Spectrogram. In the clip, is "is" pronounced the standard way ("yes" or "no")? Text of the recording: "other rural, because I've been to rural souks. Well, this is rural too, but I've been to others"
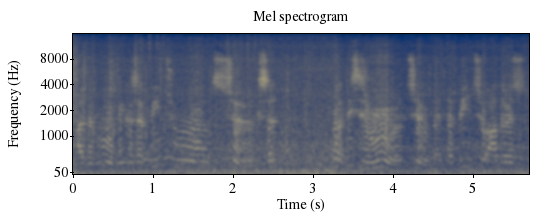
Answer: yes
